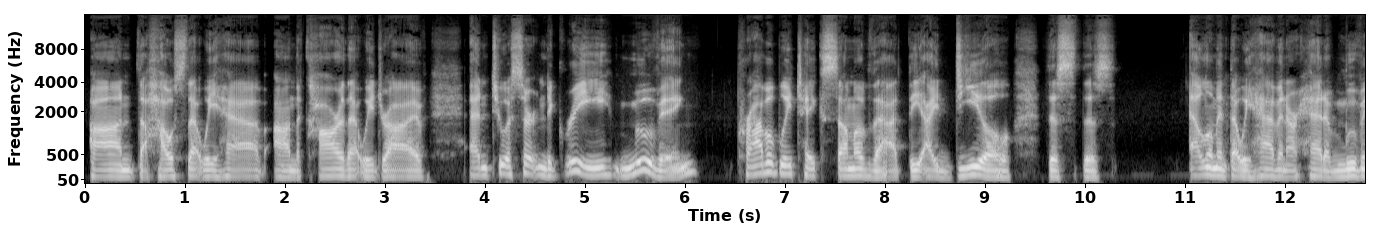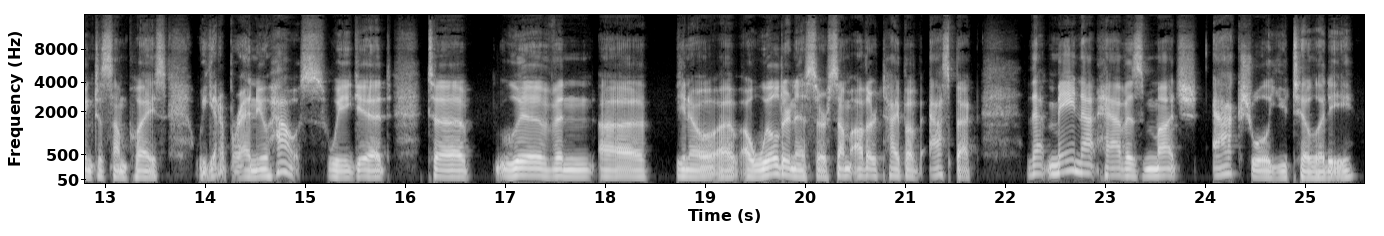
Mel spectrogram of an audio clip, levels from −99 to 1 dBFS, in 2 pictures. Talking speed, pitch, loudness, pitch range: 165 wpm, 105 Hz, -16 LUFS, 100-115 Hz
